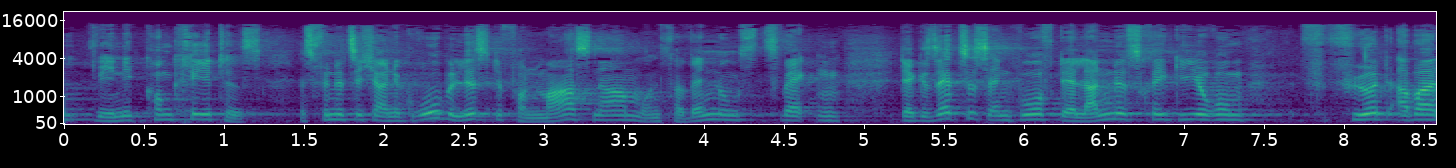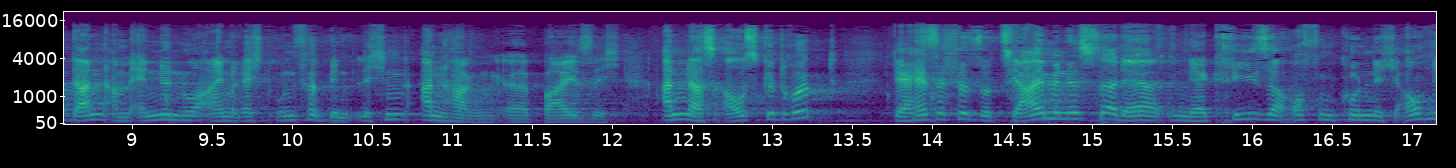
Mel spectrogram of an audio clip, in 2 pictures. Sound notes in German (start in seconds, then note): none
